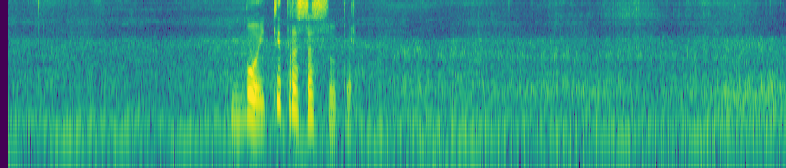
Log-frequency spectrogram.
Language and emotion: Russian, positive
